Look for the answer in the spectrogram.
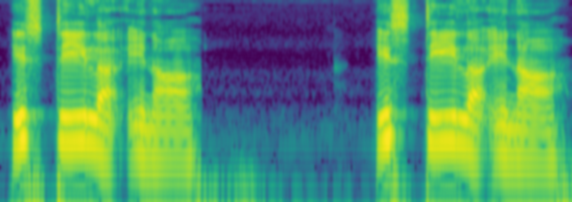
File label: "est elv ena", Muscogee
